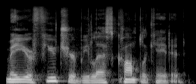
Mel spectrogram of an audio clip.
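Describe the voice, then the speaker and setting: A man voicing a sharp, blunt female investor who speaks in a knowing, wry way. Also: fairly low pitch, very animated, moderate pace, no echo, clean studio sound.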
